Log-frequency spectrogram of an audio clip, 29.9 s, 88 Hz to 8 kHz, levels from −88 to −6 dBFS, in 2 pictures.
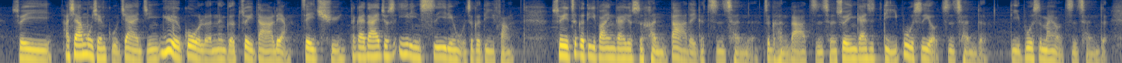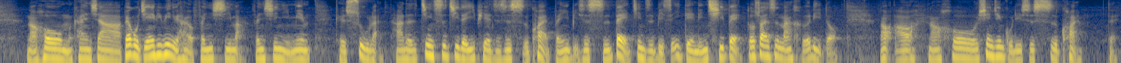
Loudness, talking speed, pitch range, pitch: -19 LUFS, 315 characters per minute, 105-130 Hz, 115 Hz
